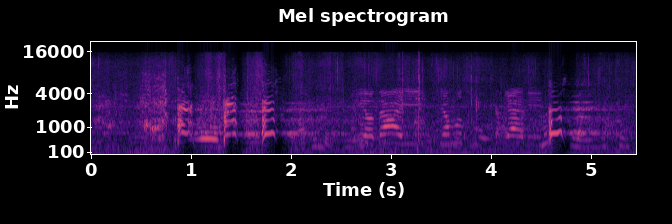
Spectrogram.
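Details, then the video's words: Puppies at play in a park, a run of high, arched yips and whimpers coming in quick uneven bursts, mixed with human voices. "Puppy play"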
